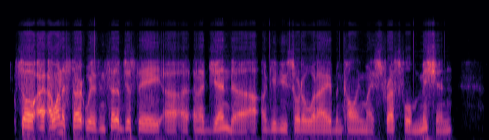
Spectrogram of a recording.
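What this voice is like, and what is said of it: Slightly rough, strained voice. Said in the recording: “my voice is a little bit sketchy tonight”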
